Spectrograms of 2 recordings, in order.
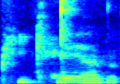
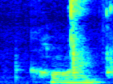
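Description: First: "pecan" with a long ee and a flat can; pee-can pronunciation. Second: "pecan" with a short uh and a long ah; puh-kahn pronunciation. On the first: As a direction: say "pecan" as PEE-can, stress on the first syllable. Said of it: "some people say pecan". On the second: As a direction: say "pecan" as puh-KAHN, stress on the second syllable. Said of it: "I say pecan". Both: Shown as a demonstration.

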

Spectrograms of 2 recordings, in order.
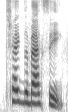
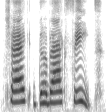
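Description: First: Said in the usual way. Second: Slow, weighty "Check the back seat"; slow emphatic repeat. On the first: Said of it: "That is my key tip". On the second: Shown as a demonstration. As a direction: lean on "Check" and drag the words out slowly. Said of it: "that's an important one right there".

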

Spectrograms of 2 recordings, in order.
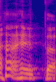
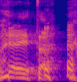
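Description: First: Said in the usual way. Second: Said through a laugh. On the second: Real, not acted. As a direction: let the laugh carry the words. Laughs at cheating joke.

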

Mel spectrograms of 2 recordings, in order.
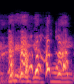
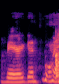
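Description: First: High and loud through laughter; laughing. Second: Said in the usual way. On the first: Real, not acted. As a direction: crack up on the repeat. Repeats remark, then laughs.

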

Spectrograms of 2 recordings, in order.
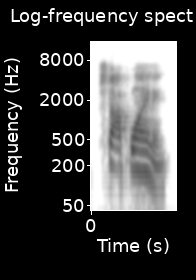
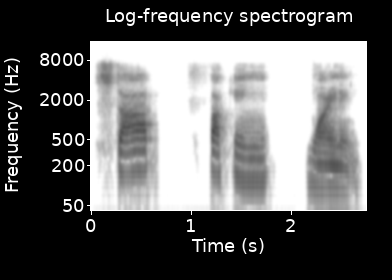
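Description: First: Said in the usual way. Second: "Stop fucking whining" one word at a time; slow, with a pause after "Stop" and after "fucking"; emphatic command. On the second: Real, not acted. Father laying down his rule, "Stop fucking whining" word by word.

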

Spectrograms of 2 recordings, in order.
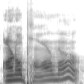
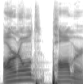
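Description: First: "Arnold Palmer" said slowly with full r's; slow careful pronunciation. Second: "Arnold Palmer" slowly with clear r's; finally nail "Arnold Palmer" clearly; careful pronunciation. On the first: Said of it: "Back to the Chipotle". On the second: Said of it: "Nailed it". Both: Shown as a demonstration.

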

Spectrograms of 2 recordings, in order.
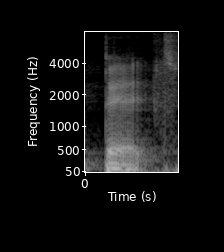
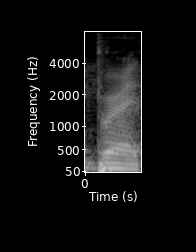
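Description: First: "bed" for bread, the R left out; Geordie dropped R. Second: "bread" with a clear R after the b; standard bread. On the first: Showing a co-host how Geordies say "bread", R dropped. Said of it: "他的R会就是omit". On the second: Explaining to a co-host how most people say "bread", R kept in. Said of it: "面包你会念bread". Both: Shown as a demonstration.

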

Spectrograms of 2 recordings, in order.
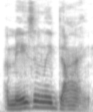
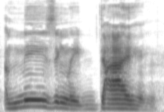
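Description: First: Said in the usual way. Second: "amazingly dying" drawn out slowly and louder; dramatic stretch. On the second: Shown as a demonstration.

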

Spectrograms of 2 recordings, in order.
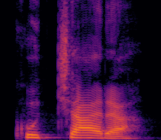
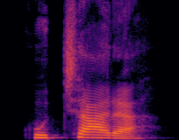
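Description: First: Cuchara repeated, ch like tchau. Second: Cuchara with a clear tch sound; ch as in tchau. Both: Shown as a demonstration. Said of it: "O C H vai ter o mesmo som quando a gente fala tchau".

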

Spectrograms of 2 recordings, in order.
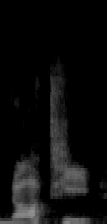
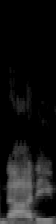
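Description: First: "naughty" with a crisply sounded T; very precise, articulated "naughty"; over-enunciated. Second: Said in the usual way. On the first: Retold or imitated. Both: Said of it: "She said naughty very enunciatively".

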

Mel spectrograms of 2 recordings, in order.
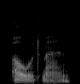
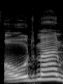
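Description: First: Said in the usual way. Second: Put-on OLD MAN pitched high and loud; "old man" lifted in a big, loud swell; stress on OLD MAN. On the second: Shown as a demonstration. Contrasts two kinds of old man.

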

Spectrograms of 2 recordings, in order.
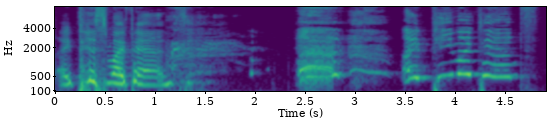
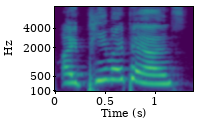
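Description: First: Words squeezed out through laughter, higher and slower; can't hold back the laughing; laughing hard. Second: Said in the usual way. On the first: Real, not acted. Laughing at own mishap.

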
